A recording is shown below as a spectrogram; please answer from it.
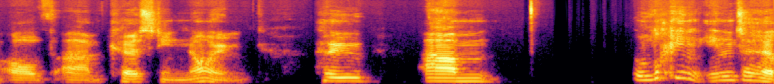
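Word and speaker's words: Noem: of Kirsty gnome um it's not spelled like you know small people that that bubble gum gun uh thinks exists but it it's it's a right-wing politician under the name of gnome n OEM um hello everybody hello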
